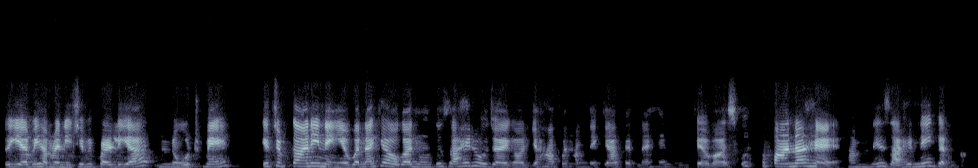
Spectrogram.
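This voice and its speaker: A woman teaching Quran recitation in an online lesson, explaining patiently and repeating syllables to demonstrate, clearing her throat now and then. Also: fairly high pitch, normal speed, dry recording. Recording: dull lo-fi dry audio.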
